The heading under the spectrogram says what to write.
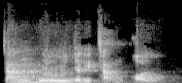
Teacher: Orang Madura nyebut U di akhir nggak bisa. Cangkul jadi cangkol.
